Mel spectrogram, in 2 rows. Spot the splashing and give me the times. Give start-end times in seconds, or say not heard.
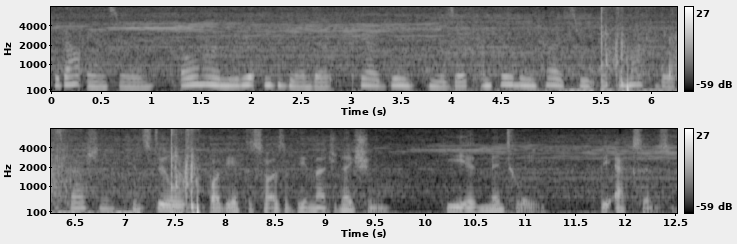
5.3-7.8.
